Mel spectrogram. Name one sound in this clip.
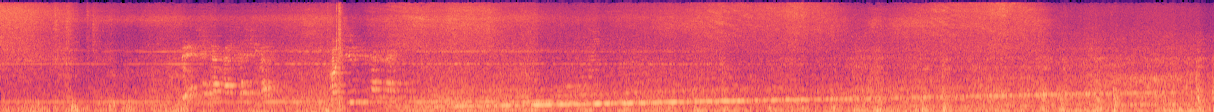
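A train pulls away from a platform with a low rumble.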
